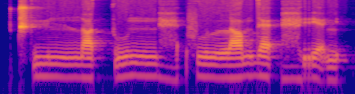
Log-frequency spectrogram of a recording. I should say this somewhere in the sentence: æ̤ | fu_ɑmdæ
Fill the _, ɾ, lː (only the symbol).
lː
